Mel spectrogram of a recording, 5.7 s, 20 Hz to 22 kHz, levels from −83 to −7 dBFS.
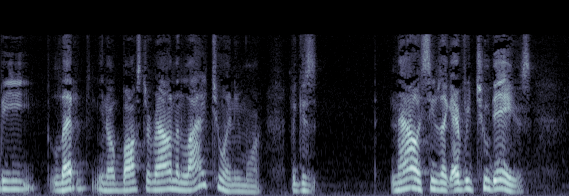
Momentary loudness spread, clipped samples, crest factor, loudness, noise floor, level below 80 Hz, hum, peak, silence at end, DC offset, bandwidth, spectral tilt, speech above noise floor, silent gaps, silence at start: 14 LU; under 0.1%; 18 dB; -26 LUFS; -59 dBFS; -60 dBFS; none; -8 dBFS; 0.4 s; 0.1%; 11 kHz; -5 dB/octave; 33 dB; none; 0 s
